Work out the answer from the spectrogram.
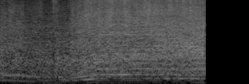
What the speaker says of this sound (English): Still doing burnouts.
